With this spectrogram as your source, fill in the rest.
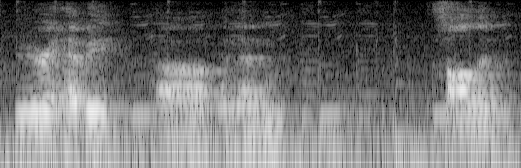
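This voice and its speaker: Guy in his 30s rambling about his workbench, lots of ums, voice far off in a boomy garage, music playing behind. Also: little pitch movement, heavy reverb. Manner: halting, lots of ums and uhs. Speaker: woodworking vlogger. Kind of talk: casual workshop narration. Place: large cluttered home garage workshop. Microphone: far camera.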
